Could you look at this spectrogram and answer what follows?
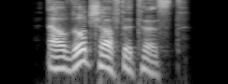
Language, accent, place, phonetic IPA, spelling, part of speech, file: German, Germany, Berlin, [ɛɐ̯ˈvɪʁtʃaftətəst], erwirtschaftetest, verb, De-erwirtschaftetest.ogg
- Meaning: inflection of erwirtschaften: 1. second-person singular preterite 2. second-person singular subjunctive II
